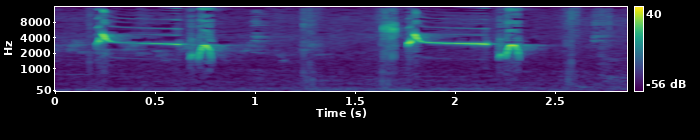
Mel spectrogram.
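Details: A bar-winged prinia sings vigorously to provoke rivals, giving two phrases of a high descending whistle held flat, then a rough buzzy chip, with quiet pauses between.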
